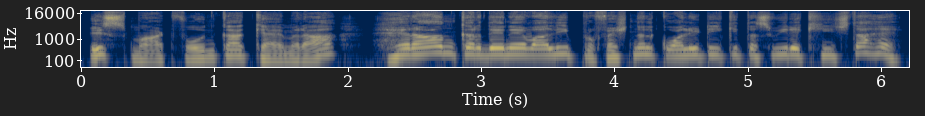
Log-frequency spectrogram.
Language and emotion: Hindi, surprised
